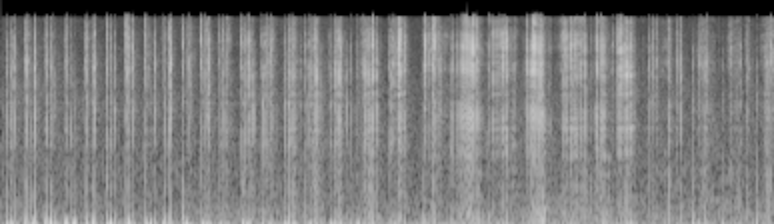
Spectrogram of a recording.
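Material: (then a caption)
Soap. A solid pink bar of soap with an embossed logo and ribbed sides is scratched and scraped with long nails while held in hand. Quick, dry, bright scratching strokes repeat in rapid bursts, each cut off with no ringing.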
